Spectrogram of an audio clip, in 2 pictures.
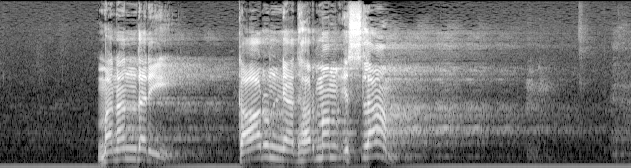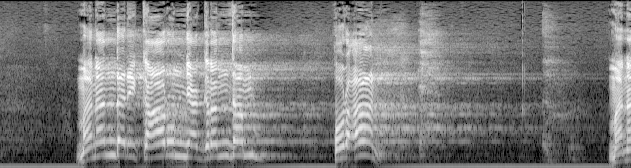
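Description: A man speaks in a loud, chanting voice through a microphone, echoing in a large hall.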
